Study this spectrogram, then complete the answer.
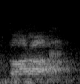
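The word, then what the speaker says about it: ברא: because I know it, that word would then be read bara, which means he created, and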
